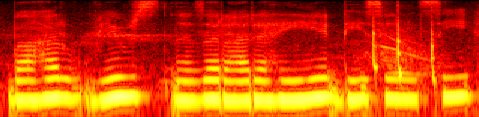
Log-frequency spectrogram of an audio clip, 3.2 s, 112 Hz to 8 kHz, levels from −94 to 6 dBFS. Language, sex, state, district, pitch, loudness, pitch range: Hindi, female, Punjab, Pathankot, 220 Hz, -16 LUFS, 210-230 Hz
